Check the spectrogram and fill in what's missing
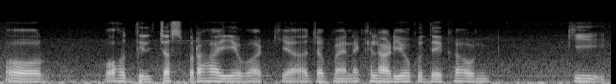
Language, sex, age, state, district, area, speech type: Urdu, male, 18-30, Delhi, Central Delhi, urban, spontaneous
